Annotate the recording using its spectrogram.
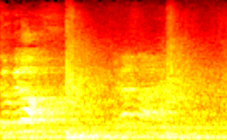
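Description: An indoor soccer ball thudding on a hard gym floor and off players' feet: three sharp thuds about a second apart, with men's voices calling over them.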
